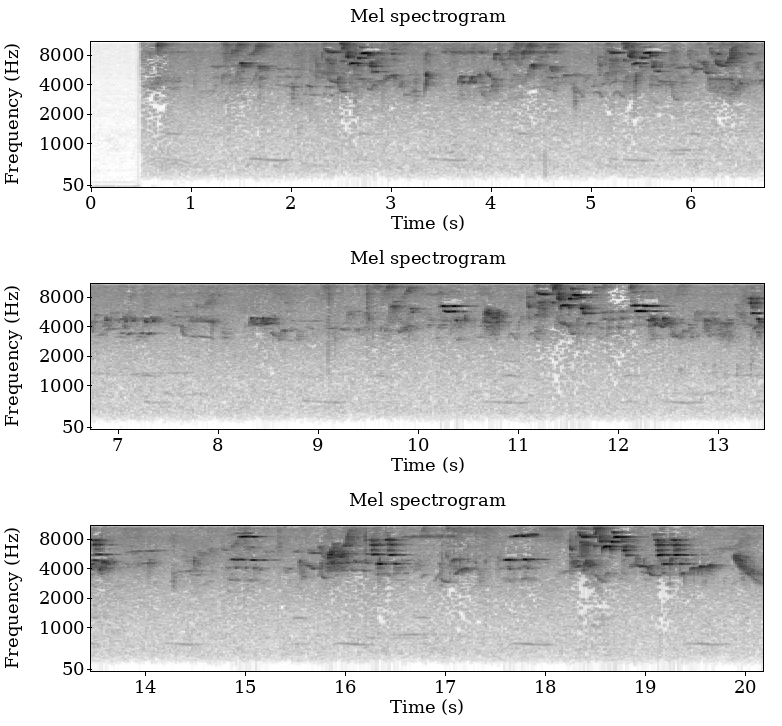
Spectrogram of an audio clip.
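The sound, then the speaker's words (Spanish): A montane cloud forest soundscape in Veracruz full of birds: overlapping chirps and high trilling calls over a steady hiss of insects, busy and continuous throughout with no voices. “Diego Barrales nos ha mandado este bosque a ver, es que no alcanzo a ver. Mesófilo. Bosque mesófilo de la montaña de Veracruz.”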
